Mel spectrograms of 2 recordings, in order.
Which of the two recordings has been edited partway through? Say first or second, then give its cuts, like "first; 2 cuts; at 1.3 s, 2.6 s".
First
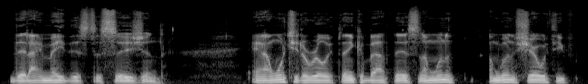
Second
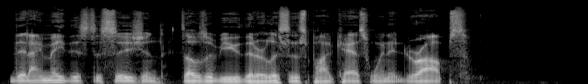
second; 1 cut; at 1.8 s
